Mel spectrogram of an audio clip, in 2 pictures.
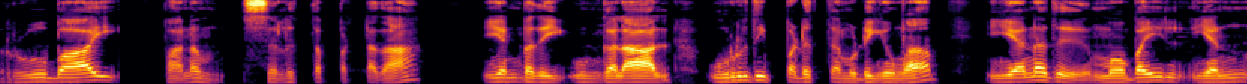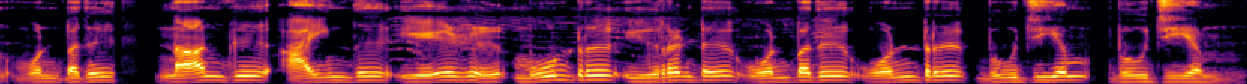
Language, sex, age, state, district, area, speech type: Tamil, male, 30-45, Tamil Nadu, Salem, rural, read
